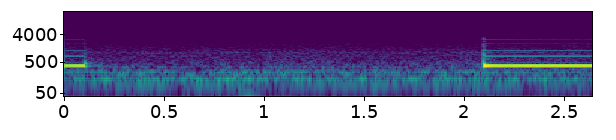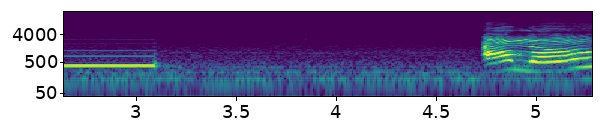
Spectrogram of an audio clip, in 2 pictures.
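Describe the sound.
A single steady ring tone from an outgoing telephone call to a hotel contact sounds for about a second against a quiet background, and a voice briefly begins near the end.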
